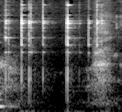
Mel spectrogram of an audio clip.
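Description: Light glass clinks from a beer glass, several brief bright taps spaced irregularly, close and faint, with no talking.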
